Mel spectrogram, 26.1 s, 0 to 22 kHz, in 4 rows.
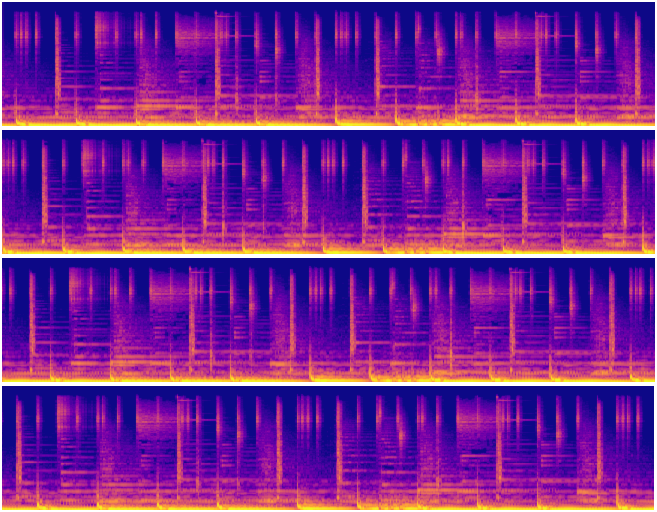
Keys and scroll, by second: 2.4 ctrl+alt+z, 2.7 ctrl+alt+z.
